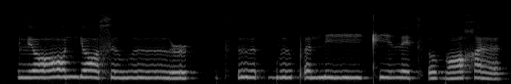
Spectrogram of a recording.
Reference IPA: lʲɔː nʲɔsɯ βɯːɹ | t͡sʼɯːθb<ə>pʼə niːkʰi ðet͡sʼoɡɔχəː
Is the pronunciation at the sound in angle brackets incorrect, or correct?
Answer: incorrect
